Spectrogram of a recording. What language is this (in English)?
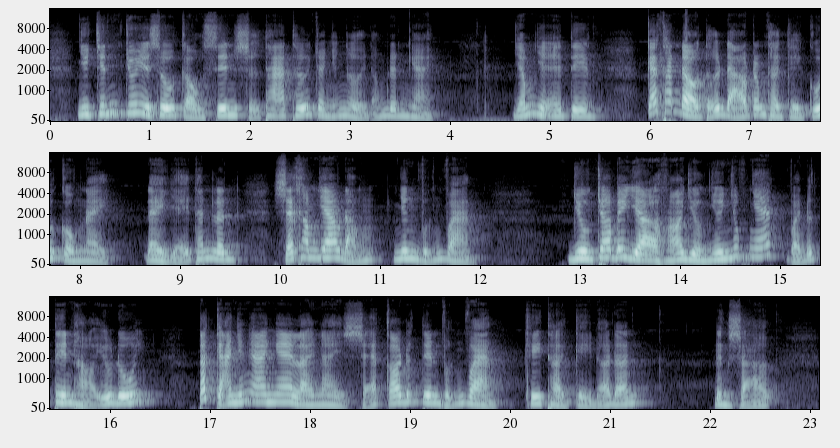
Vietnamese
